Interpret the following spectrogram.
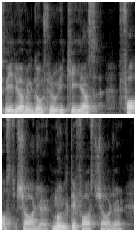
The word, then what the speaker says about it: IKEA: I'm from Sweden so I know that akia is pronounced like IKEA not IKEA as an American says and this is a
